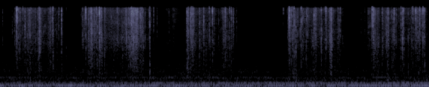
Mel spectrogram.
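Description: Short-nailed fingertips scratch and rub the surface of a flat, thin, white patterned tissue paper sheet lying on carpet. The result is quiet, recurring bursts of bright, papery crinkling and scratching over a steady low hum.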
